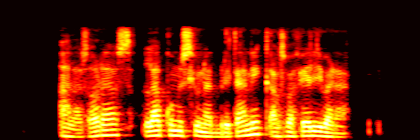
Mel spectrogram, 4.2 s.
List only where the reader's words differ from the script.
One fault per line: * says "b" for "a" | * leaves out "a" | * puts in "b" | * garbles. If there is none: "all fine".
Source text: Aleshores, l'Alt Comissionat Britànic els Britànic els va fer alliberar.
* leaves out "Britànic els"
